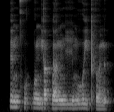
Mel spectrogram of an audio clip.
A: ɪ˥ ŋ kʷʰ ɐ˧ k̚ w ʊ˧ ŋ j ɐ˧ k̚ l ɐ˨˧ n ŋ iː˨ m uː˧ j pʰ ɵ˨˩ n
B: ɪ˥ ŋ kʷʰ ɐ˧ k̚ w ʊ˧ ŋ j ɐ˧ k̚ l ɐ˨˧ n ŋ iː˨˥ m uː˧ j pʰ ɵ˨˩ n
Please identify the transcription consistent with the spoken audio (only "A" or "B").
A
